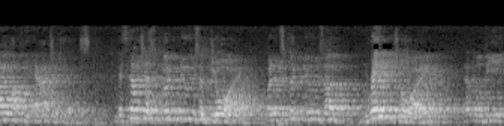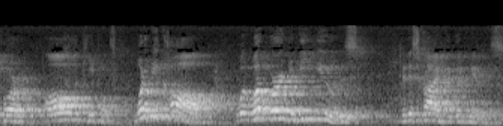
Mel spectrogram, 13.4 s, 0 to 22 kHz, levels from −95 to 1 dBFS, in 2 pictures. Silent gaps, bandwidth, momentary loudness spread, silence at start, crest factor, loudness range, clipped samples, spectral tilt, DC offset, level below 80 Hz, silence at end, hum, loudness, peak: none; 9.6 kHz; 14 LU; 0 s; 18 dB; 3 LU; under 0.1%; -7 dB/octave; under 0.1%; -58 dBFS; 0 s; none; -24 LUFS; -6 dBFS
